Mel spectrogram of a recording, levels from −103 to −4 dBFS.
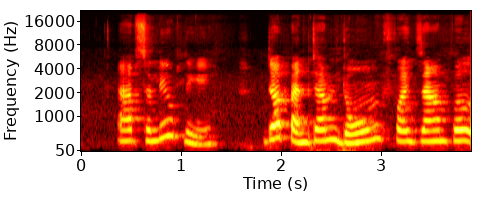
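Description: Nothing stood out as a technical problem on listening to the speech.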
